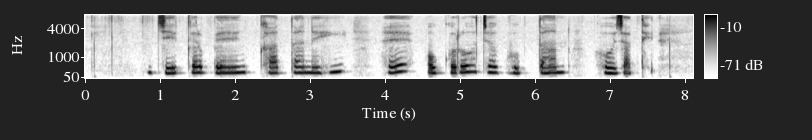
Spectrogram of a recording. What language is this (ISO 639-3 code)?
hne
